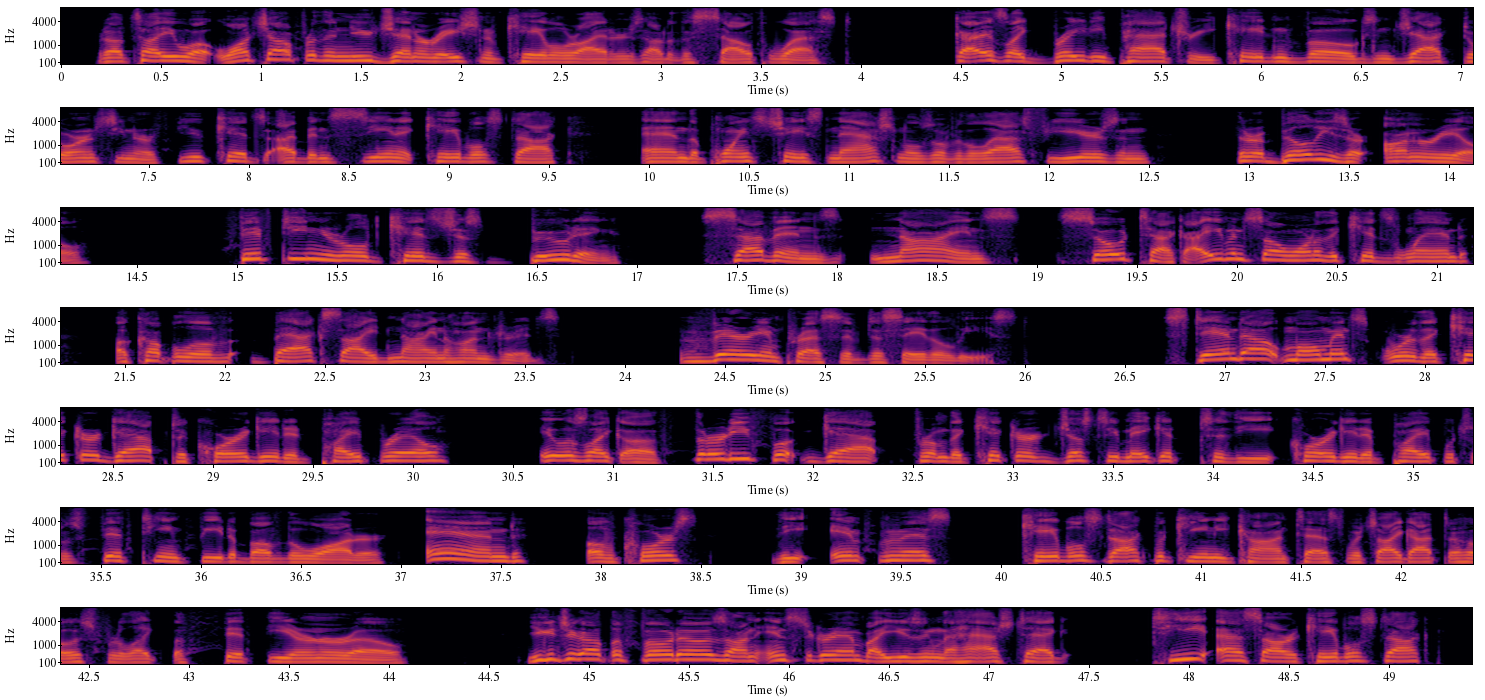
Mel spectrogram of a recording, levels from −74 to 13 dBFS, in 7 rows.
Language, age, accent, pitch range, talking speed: English, 30-49, American, 140-185 Hz, 180 wpm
